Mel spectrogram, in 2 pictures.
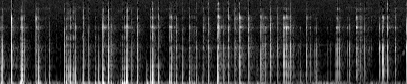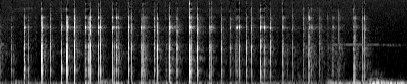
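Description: A small, round, solid wooden tree slice held in one hand is tapped quickly with the fingertips. The result is a rapid, continuous stream of short, dull, low knocks that stop almost instantly, with a few brighter clicks mixed in. The tapping stays steady for about eight seconds before ending in a soft rumble.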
